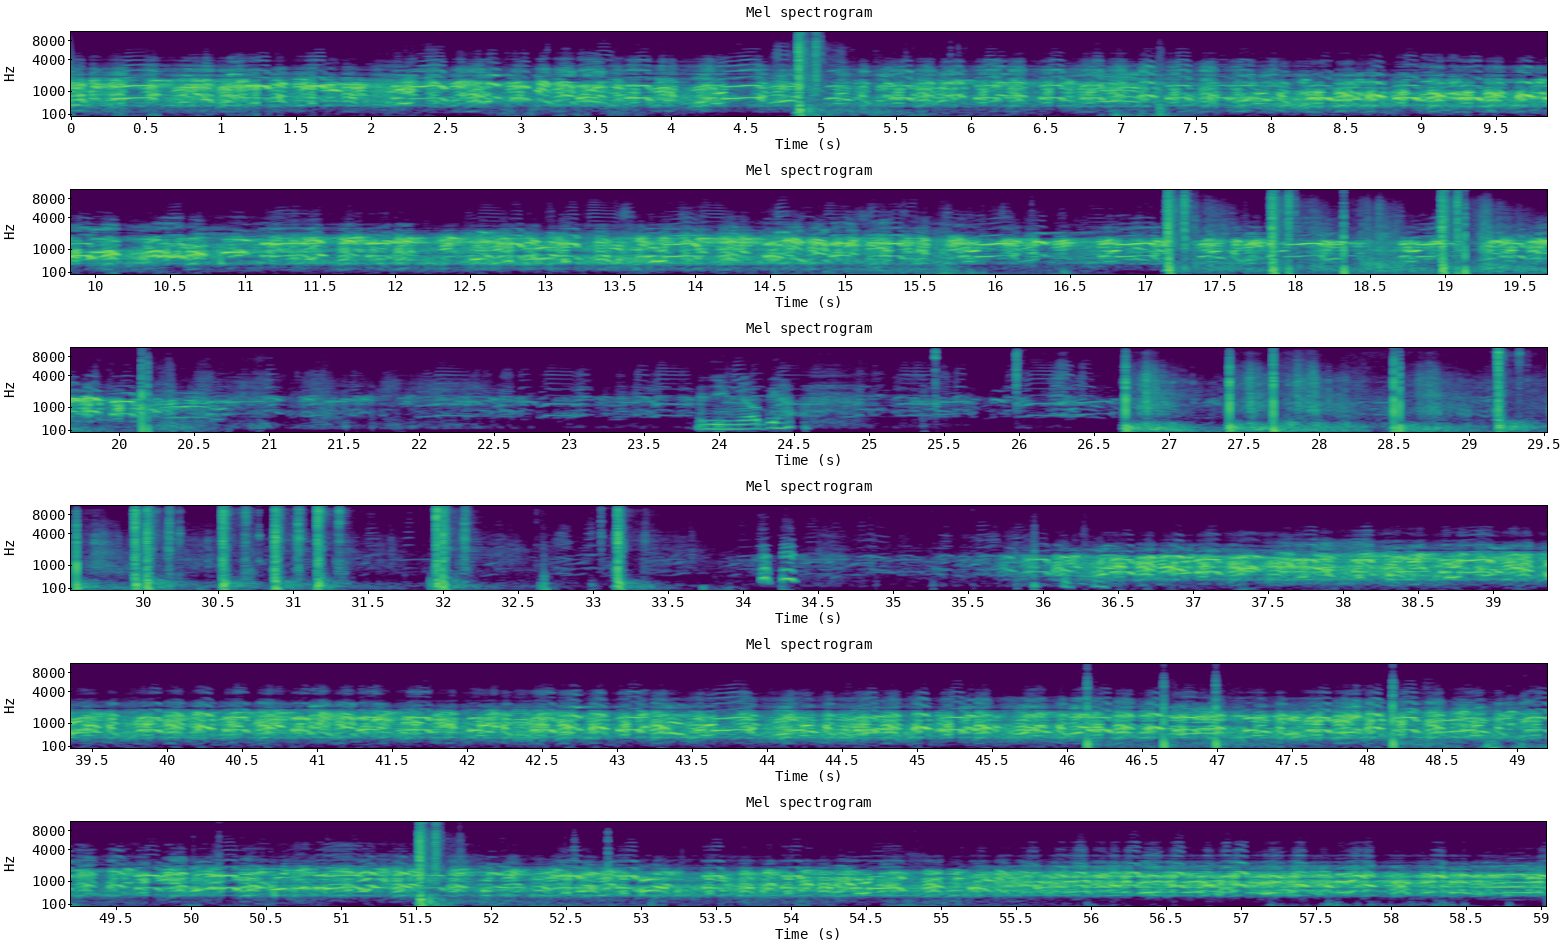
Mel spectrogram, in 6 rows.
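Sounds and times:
flock of geese honking: 0.0s - 29.6s, 30.2s - 59.0s.

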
